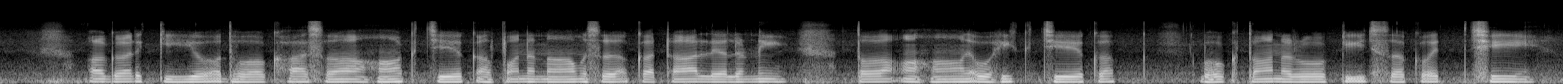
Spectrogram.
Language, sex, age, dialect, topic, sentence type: Maithili, male, 18-24, Bajjika, banking, statement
